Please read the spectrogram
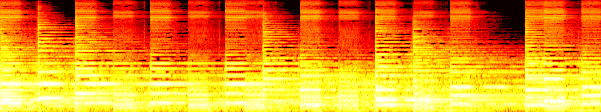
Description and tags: smooth piano and bitcrushed piano loop
smooth, piano, rap, emotional, trap, loop, vibes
